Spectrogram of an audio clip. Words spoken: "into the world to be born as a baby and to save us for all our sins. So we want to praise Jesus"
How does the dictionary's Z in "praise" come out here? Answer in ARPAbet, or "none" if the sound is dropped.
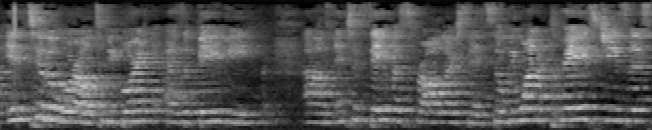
Z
